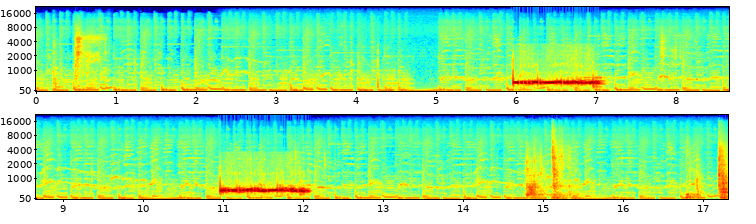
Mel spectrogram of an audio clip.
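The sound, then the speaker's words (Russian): Two loud, steady telephone tones, each lasting about a second, sound several seconds apart over a busy, low background bed, like a phone line being dialed and connecting, as a call is placed during a live broadcast. “Я поэтому я хочу позвонить. Сейчас.”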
